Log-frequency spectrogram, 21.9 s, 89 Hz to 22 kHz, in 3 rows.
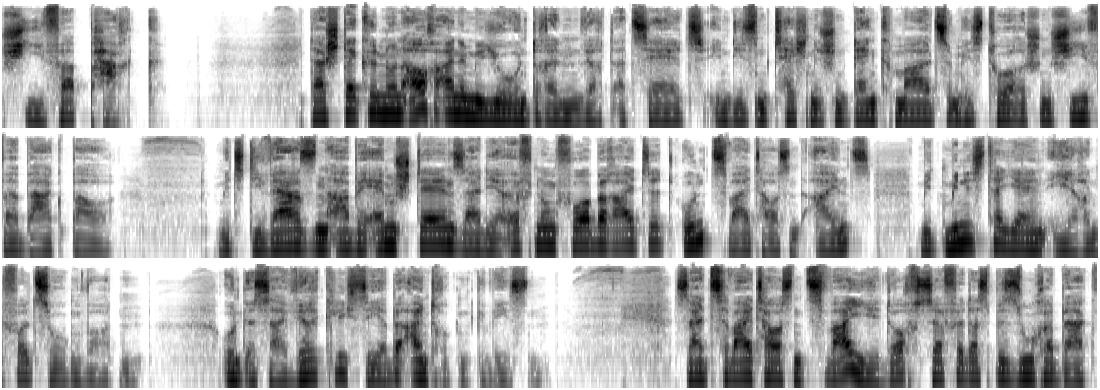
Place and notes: lehesten - staatsbruch
Produktion: Deutschlandradio Kultur/Norddeutscher Rundfunk 2009
Germany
